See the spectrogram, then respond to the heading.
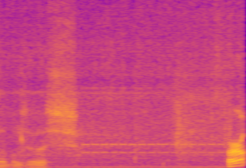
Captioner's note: phone ringing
